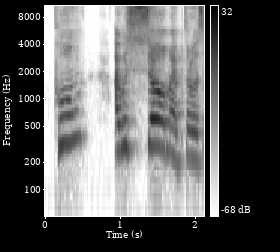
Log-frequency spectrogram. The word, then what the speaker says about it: Poong: That's what's how you pronounce it. Poong.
